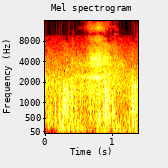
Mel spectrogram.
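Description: Wind gusting through a freezing cold forest, a brief rushing buffet of air with rustling, close and fairly soft.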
